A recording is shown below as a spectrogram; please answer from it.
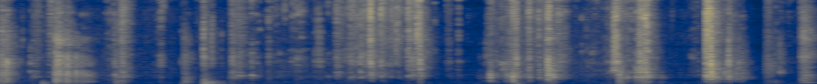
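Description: Clear plastic blister pack being opened by hand and a small steel hatchet multi-tool and its accessories taken out: irregular crackles and rustles of stiff plastic with scattered knocks and clinks.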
